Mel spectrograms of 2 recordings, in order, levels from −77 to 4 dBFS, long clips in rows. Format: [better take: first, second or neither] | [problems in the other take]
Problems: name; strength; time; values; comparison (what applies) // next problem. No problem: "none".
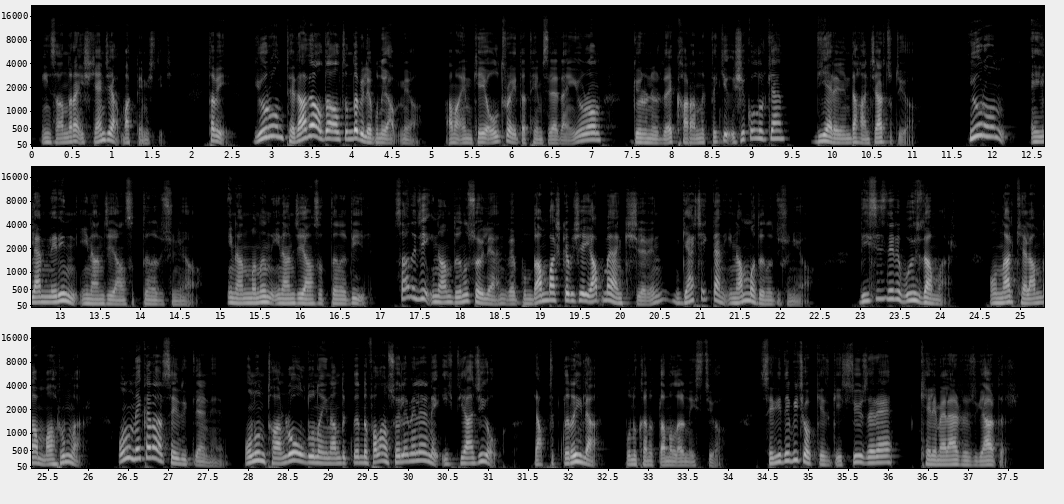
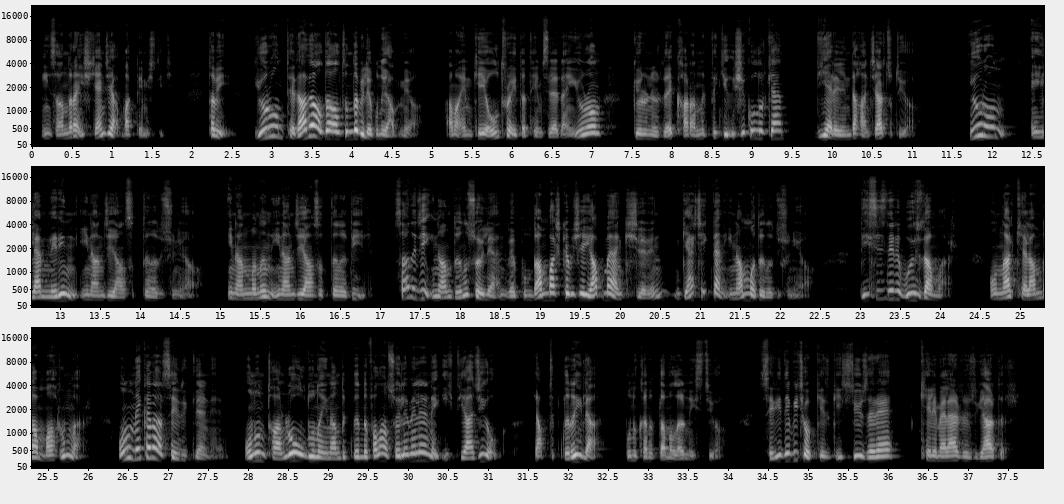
first | thin; very; fading below 300 Hz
